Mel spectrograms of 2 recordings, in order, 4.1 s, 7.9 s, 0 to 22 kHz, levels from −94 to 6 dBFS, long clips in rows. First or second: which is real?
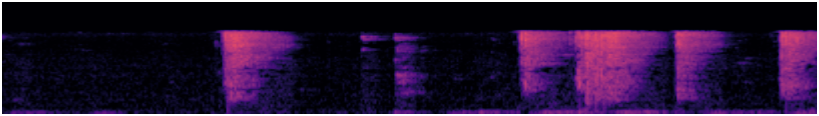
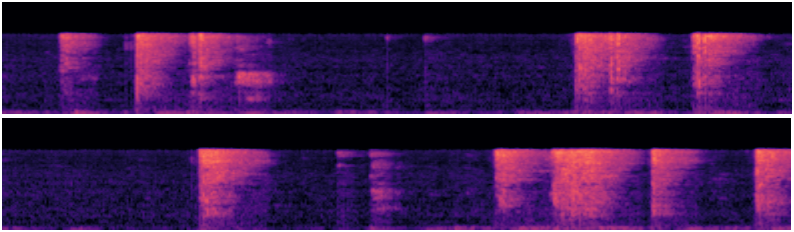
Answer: first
